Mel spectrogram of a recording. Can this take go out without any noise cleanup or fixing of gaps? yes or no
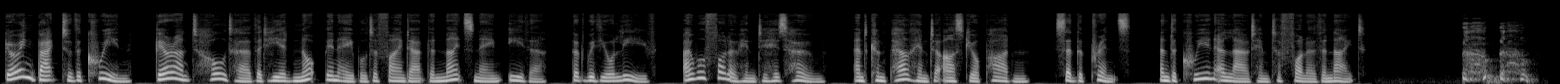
no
